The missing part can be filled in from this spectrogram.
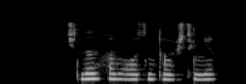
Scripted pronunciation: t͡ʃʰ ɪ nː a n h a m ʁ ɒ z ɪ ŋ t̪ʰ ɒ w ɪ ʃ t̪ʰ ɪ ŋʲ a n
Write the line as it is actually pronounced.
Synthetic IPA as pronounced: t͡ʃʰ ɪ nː a n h a m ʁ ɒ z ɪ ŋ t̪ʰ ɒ w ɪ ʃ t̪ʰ ɪ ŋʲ a n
